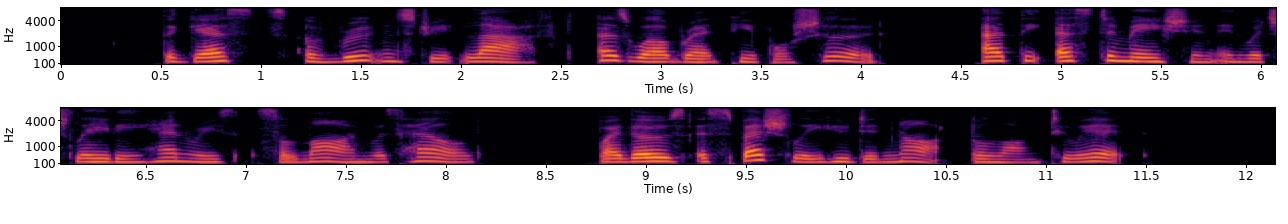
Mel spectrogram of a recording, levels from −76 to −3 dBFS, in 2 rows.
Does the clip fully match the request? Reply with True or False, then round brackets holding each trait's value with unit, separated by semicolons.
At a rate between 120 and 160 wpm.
True (150 wpm)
